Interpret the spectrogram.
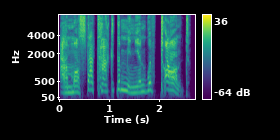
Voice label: male troll error taunt

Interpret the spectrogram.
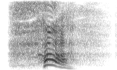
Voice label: female blood elf attack

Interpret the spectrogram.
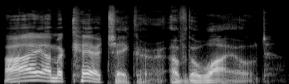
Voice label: male night elf picked

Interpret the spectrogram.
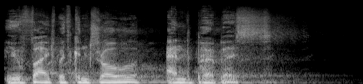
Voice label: beast well played, male

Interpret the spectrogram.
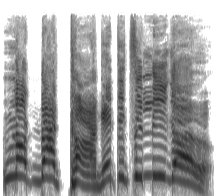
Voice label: male troll error target

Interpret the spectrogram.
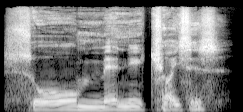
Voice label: male troll thinking

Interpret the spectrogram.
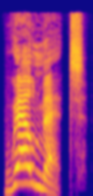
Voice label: female blood elf greetings

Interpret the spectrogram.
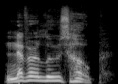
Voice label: male human emote

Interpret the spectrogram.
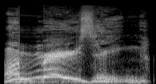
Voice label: male orc wow

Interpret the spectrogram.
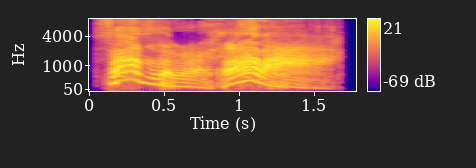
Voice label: male murloc picked

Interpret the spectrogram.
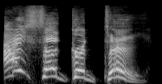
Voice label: male murloc attack

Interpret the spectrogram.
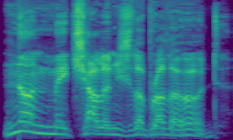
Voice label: male human start

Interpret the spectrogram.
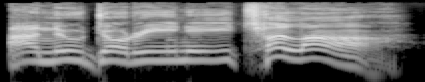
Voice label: male night elf attack

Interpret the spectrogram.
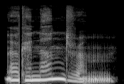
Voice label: female night elf thinking

